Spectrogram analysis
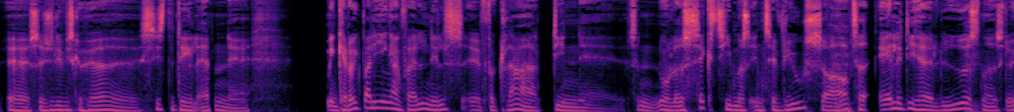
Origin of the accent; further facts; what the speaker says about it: Jutland, Denmark; Og jeg kommer også selv fra Lille Jysk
